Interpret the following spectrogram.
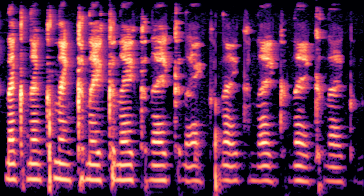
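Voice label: "neck", spoken word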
